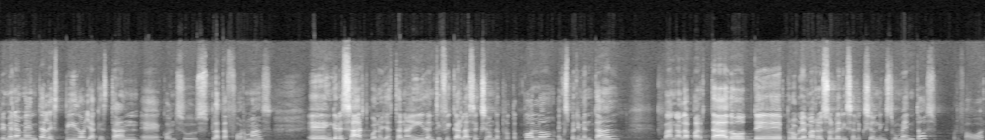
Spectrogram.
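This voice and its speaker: A woman with a Cuban accent, fairly high-pitched, with ordinary pitch variation and a fairly slow pace. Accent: Cuban Caribbean Spanish. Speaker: workshop facilitator. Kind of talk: training workshop.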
